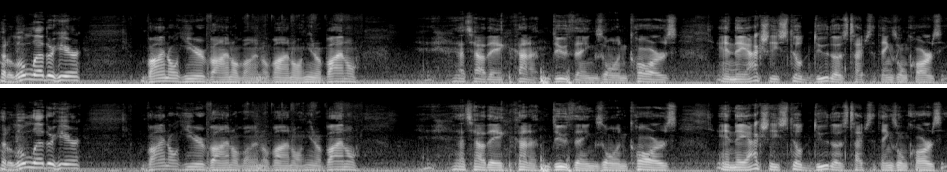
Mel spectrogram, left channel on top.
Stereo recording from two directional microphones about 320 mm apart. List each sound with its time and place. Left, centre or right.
0.0 s speech: centre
